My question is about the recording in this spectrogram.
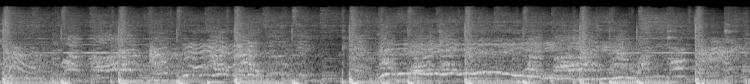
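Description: Gospel choir singing over drums and bass. The voices waver around a melody, and a long sung line slides down in pitch in the second half.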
